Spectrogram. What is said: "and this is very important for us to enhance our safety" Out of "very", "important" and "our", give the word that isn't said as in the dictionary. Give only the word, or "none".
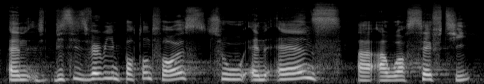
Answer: none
